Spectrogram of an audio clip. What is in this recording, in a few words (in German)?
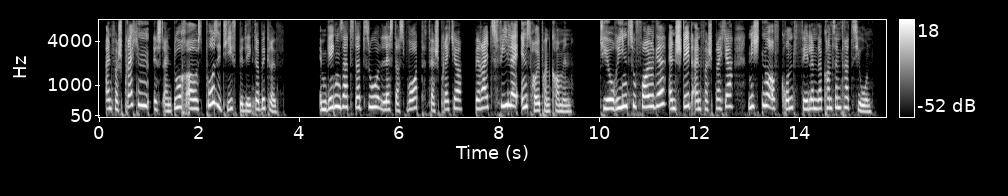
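commentary, Freundlich; Versprecher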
